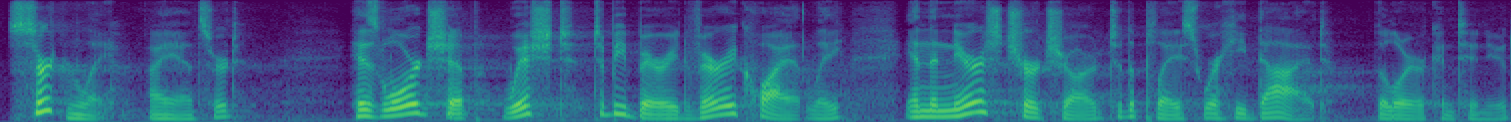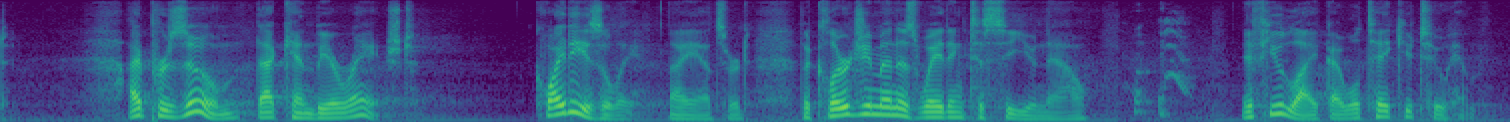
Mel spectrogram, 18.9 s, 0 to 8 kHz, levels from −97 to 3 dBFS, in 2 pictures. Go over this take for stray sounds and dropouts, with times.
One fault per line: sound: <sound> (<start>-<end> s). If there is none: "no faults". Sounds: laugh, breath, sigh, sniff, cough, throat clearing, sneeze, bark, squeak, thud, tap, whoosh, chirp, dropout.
sound: cough (16.4-17.0 s)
